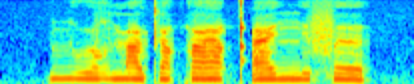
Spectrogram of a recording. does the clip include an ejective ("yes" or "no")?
yes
